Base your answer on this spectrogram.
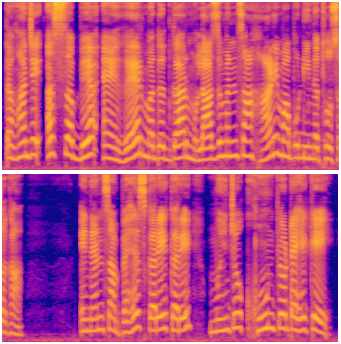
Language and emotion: Sindhi, angry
